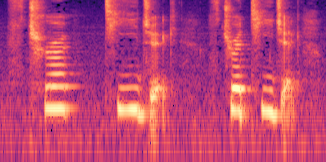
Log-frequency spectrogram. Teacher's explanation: Le mot strategic s'accentue sur la deuxième syllabe et attention, on ne dira pas stratégique. On n'entend pas un son A sur la première syllabe mais un son E.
